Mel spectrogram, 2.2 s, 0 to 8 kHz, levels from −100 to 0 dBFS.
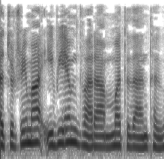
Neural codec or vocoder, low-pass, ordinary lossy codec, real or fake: vocoder, 44.1 kHz, 80 mel bands, Vocos; 7.2 kHz; none; fake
